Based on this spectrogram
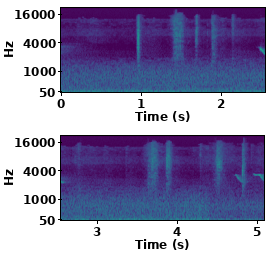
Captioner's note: birds chirping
